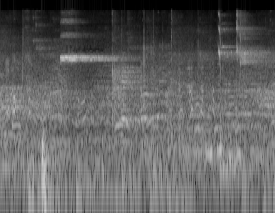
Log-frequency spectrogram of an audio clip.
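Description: Indoor basketball game sounds: sneakers squeaking on the hardwood court, a ball bouncing, and the voices of players and spectators echoing in the gym. A short high steady tone sounds about a second in.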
